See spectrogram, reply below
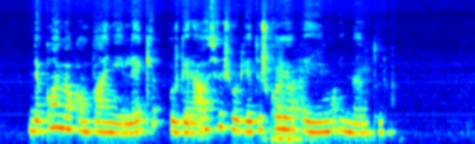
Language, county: Lithuanian, Utena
